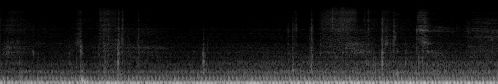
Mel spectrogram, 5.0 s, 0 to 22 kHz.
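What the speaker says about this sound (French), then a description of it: "on va démarrer la voiture" A Citroën DS3 1.6 HDi diesel engine runs close by with a steady, loud low rumble and a dense idling throb through the whole stretch.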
